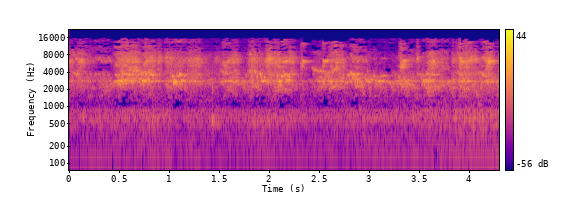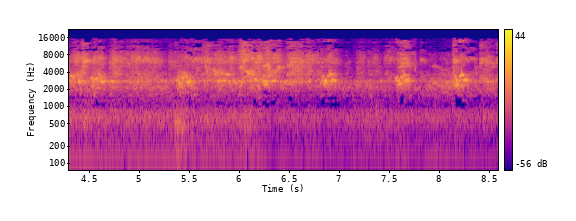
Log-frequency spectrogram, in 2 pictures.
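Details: Several budgies, adults and young, calling together: ongoing high warbled chatter with punchier squawks rising above the mass at intervals, low steady hum in the background.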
